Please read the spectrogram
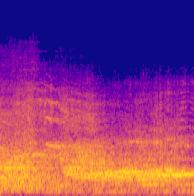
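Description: Film sound effect of the giant pterosaur monster Rodan's cry: one long, loud, pitched call that drops lower about two-thirds of a second in and holds there.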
